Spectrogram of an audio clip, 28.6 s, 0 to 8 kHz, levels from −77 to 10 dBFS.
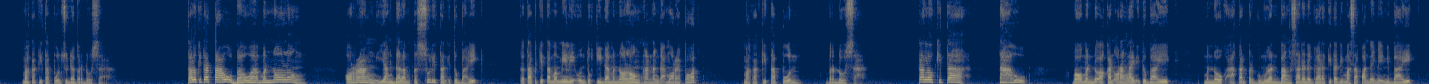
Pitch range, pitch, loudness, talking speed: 120-145 Hz, 130 Hz, -23 LUFS, 105 wpm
